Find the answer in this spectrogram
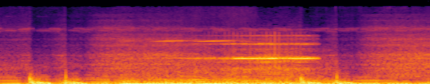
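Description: Horror trailer sound design: a steady low drone with heartbeat-like double thumps, one pair near the start and another near the end. A high, eerie held tone rises over it for about two seconds in the middle.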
